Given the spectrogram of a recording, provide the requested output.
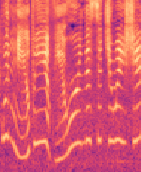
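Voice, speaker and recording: A woman voicing a tiny, childlike, excitable fairy companion with a squeaky voice in a video game. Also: fast talker, heavy background noise. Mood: protesting. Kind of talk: cartoonish video game acting. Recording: loud music behind the voice.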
